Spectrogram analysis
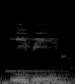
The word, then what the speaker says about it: Eby: So our new BC Premier, David Eby, I used to call him Ebby, I didn't know how it's pronounced, sorry buddy.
